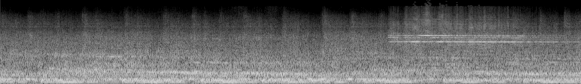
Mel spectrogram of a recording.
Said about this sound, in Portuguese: Você ouve que a galera do samba tá animada. Olha só como a galera vem cantando.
